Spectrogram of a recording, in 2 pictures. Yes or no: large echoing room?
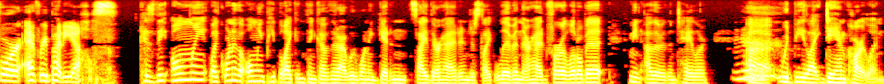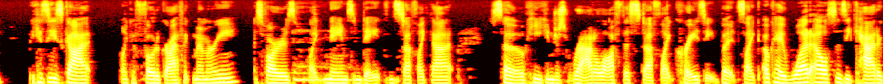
no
